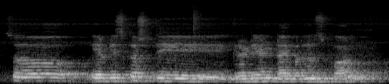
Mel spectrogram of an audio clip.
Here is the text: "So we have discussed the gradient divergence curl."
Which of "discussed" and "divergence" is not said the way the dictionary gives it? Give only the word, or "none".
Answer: divergence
